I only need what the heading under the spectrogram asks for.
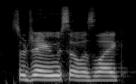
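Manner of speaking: ordinary delivery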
